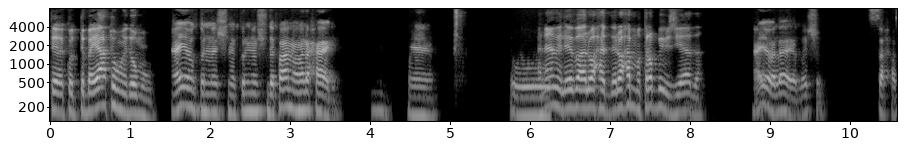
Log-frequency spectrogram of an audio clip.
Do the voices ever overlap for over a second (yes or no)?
no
